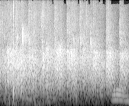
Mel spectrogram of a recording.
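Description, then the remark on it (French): Audience applause for two speakers at the end of a conference talk on AI, a dense, steady patter of many hands clapping at once, with a voice briefly rising over it near the end. “Je pense qu'on peut applaudir nos deux intervenants”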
